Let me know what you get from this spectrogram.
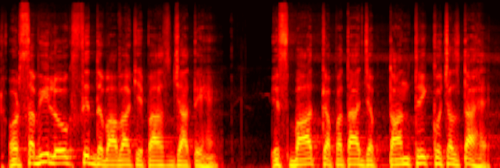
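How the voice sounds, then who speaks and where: A man's voice: medium pitch, darkish tone. A man narrating a scripted horror folk story as a storyteller. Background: faint music.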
